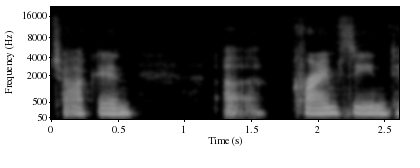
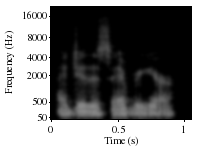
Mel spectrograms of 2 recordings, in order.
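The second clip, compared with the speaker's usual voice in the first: flat store owner; 7 dB quieter, much faster than usual. Retold or imitated. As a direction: shrug it off quietly. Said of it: "the store owner goes".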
